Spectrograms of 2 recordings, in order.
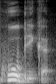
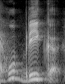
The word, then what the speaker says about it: rubrica: se diz rubrika ou pública bem o jeito certo de pronunciar essa palavra é rubrika em virtude de ela ser uma palavra paroxítona e não ser uma palavra proparoxítona correto senão ela teria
